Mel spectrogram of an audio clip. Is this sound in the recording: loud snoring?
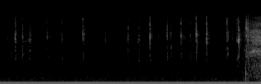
no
